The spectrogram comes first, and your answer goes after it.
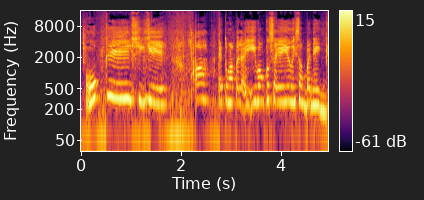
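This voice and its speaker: A woman's voice: high voice, fairly even intonation, a little slow, background noise. A woman playing a pushy, cheeky younger sister in a radio drama, wheedling with a Filipino accent.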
